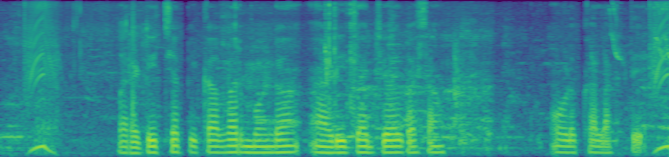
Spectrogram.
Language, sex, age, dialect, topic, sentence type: Marathi, male, <18, Varhadi, agriculture, question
